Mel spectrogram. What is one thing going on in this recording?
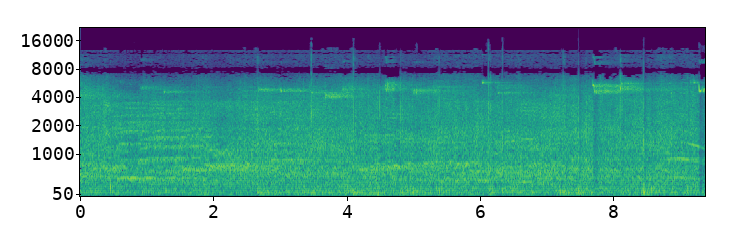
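Players' footsteps thud as they run up and down the court.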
